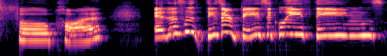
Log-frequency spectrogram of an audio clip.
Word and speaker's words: faux pas: So I know the pronunciation of that is a little weird, right? We don't pronounce the X. It's faux pas.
